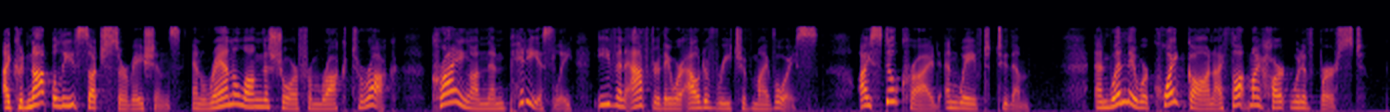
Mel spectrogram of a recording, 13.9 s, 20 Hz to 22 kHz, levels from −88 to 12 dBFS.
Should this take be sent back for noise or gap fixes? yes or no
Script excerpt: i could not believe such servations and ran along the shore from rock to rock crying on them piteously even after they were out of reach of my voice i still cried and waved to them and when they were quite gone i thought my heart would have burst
no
